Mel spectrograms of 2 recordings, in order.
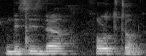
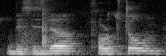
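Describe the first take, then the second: First: Said in the usual way. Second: "This is the fourth tone" said slowly and evenly; slow demo. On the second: Shown as a demonstration. Teacher explaining the fourth tone, said slowly. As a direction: spell it out slowly for the class.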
